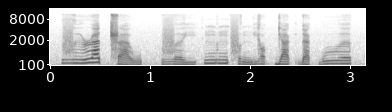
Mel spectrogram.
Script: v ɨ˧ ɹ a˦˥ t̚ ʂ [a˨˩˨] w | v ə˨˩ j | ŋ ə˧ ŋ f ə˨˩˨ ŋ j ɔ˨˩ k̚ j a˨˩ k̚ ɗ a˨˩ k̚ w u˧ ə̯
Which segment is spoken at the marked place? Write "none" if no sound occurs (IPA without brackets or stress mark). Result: a˨˩˨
